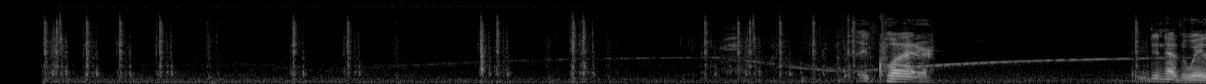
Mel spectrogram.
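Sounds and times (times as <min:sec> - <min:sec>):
keyboard typing: 0:02.9 - 0:06.2, 0:06.8 - 0:08.7
faint siren rising in pitch: 0:03.6 - 0:12.0.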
